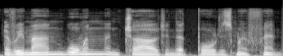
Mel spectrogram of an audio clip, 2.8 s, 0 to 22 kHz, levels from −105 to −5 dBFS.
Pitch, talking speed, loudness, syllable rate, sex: 120 Hz, 235 wpm, -15 LUFS, 5.1 syllables/s, male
